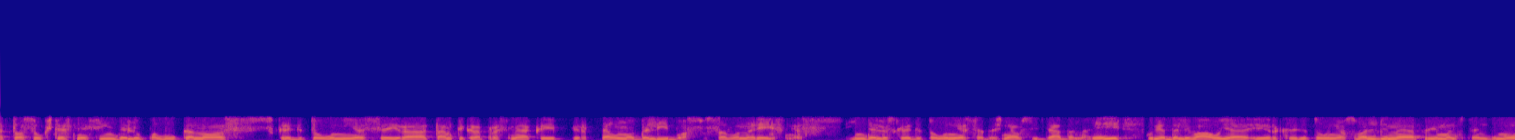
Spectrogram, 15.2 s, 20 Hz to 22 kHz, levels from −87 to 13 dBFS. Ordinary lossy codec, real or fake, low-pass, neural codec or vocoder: Opus, 64 kbps; real; 3.6 kHz; none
